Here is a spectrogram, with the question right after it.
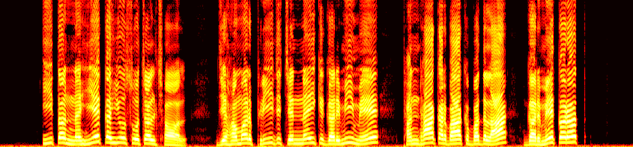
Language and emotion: Maithili, surprised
